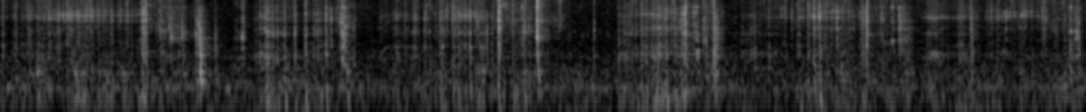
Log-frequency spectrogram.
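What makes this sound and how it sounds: A metal utility knife blade shaves a solid cream-white bar of soap, cutting off crumbly shavings. Quiet, dry, bright scraping and crackling come in bursts, with sharp little clicks as the blade catches and breaks off pieces.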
